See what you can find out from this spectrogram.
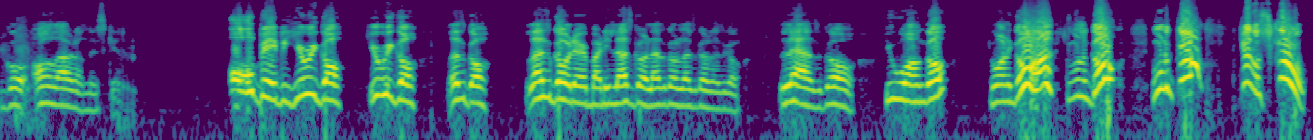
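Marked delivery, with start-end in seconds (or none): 2.3-13.1 hyped taunting. Real, not acted. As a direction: pump yourself up to goad the opponent. Hyped taunting fight opponent.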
